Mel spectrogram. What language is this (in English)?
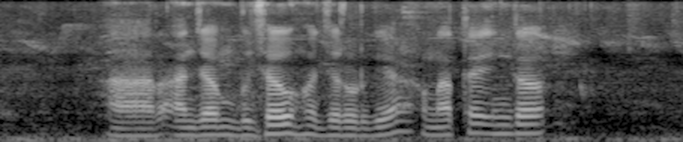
Santali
